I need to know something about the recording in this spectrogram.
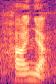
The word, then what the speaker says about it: Chania: sealed spelled with i c-h-a-n-i-a so it makes perfect sense that you say chania which simply confuses everyone the c is silent and the proper way to say the word is hanya hanya has a remarkable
